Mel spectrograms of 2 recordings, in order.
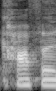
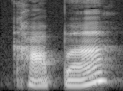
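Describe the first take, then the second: First: The word is said in its modern evolved form. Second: The word is said in its original Sanskrit form. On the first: It follows how the language has changed. "acknowledge how language evolves, and that kapha is actually okay" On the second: It follows the old source language. "be true to the original Sanskrit language, you could pronounce it kappa"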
